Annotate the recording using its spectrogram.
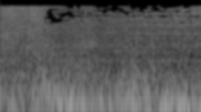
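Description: A film soundtrack's steady, loud, low rumbling roar of wind and fire around a burning, collapsing stone stairway, with no single crash standing out.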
